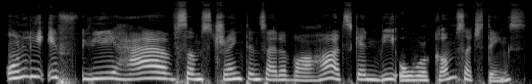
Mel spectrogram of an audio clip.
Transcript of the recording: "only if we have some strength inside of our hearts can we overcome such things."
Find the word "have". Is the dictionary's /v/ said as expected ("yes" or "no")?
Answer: yes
